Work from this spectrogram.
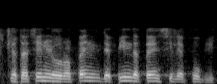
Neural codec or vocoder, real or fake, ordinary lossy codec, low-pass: codec, 16 kHz in and 24 kHz out, 1.1 kbps, FireRedTTS-2 codec; fake; Opus, 16 kbps; 5.4 kHz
